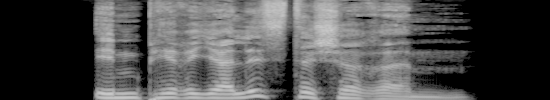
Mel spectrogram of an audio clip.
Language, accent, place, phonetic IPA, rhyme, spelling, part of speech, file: German, Germany, Berlin, [ˌɪmpeʁiaˈlɪstɪʃəʁəm], -ɪstɪʃəʁəm, imperialistischerem, adjective, De-imperialistischerem.ogg
- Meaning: strong dative masculine/neuter singular comparative degree of imperialistisch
